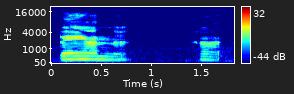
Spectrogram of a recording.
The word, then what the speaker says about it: Bangkok: But no, it's pronounced like this. Bangkok.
